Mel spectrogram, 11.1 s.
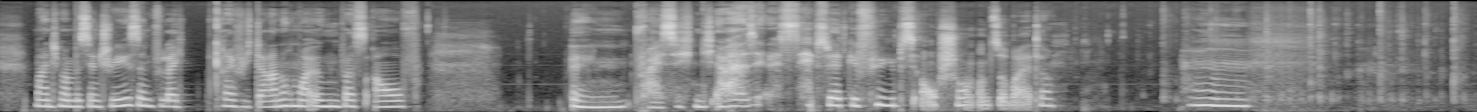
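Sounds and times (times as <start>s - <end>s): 
speech: 0.2s - 3.6s, 4.3s - 8.2s, 8.9s - 9.7s
keyboard typing: 8.0s - 11.0s.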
